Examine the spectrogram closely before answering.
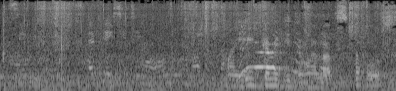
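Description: Plastic wrapping crinkles as hands handle it.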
